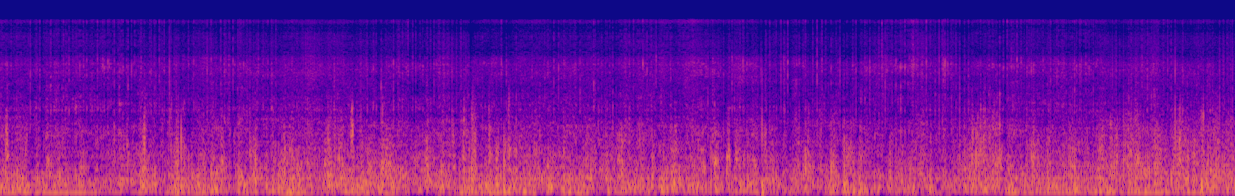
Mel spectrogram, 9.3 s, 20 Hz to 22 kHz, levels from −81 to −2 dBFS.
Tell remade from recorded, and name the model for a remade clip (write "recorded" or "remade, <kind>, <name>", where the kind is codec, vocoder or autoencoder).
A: remade, codec, SNAC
